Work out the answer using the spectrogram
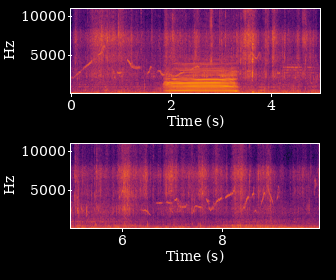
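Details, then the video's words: Tame herd cow, a fat animal called a bull calling the female, herded in the afternoon: one steady harmonic moo of about a second and a half, then quiet with faint bird twitters and a constant low hum. "The funny sound of a fat cow calling the female"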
